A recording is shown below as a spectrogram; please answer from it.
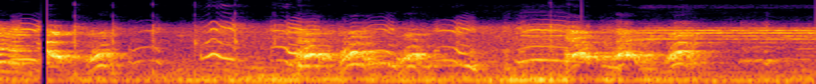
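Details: Labrador Retriever puppies kept indoors in Barrackpore, West Bengal, whimper and yip in a run of thin, wavering, high-pitched whines that rise and fall, several overlapping, with faint human voices behind.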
